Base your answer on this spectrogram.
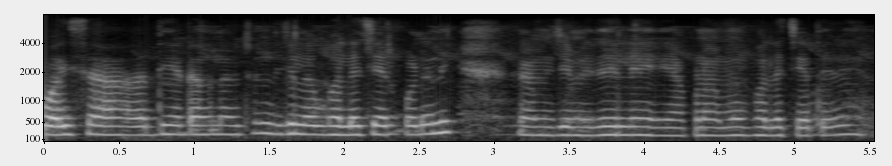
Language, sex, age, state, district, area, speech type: Odia, female, 18-30, Odisha, Jagatsinghpur, rural, spontaneous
